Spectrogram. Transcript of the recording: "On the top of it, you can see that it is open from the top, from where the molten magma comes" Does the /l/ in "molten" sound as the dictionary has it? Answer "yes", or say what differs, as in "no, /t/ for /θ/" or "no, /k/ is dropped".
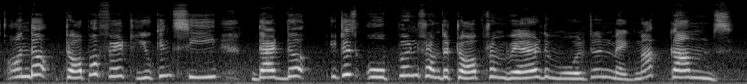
yes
